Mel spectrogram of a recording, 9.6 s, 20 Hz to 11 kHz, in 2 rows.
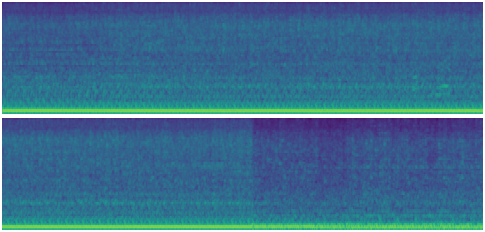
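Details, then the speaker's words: Ford big-block 460 V8 in a 1956 F-100, first fire-up on open headers with no mufflers, fed from a gas jug, during cam break-in: deep, steady rumble with an even beat and no knocks or ticks; normal running. "all right that's it on the big block 460 she's fired up we broke the cam in it was giving us a little bit of a struggle but we got her handled"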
